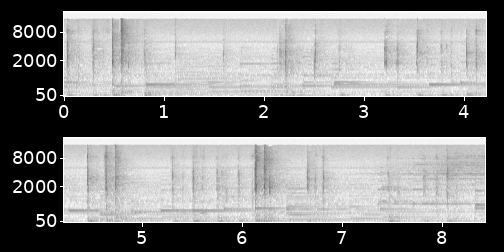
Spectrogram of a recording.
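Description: Computer keyboard keys tapped in an irregular run of keystrokes, over faint background music of held notes.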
